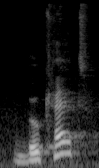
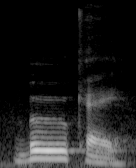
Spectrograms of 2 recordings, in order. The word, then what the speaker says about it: bouquet: Bouet. No, bouquet. The e ending in French words is pronounced a. So, it is bouquet.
